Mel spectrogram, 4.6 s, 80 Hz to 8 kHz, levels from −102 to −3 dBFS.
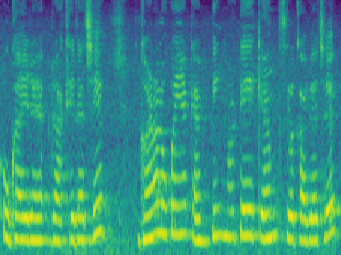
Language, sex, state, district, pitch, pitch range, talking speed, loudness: Gujarati, female, Gujarat, Gandhinagar, 275 Hz, 255-310 Hz, 160 wpm, -12 LUFS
